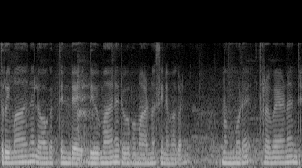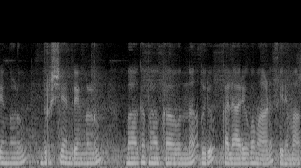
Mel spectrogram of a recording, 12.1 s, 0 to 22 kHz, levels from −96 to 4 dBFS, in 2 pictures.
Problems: low volume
